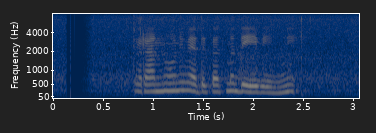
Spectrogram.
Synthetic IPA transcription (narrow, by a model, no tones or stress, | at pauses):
t̪əɾanːoːniʋæd̪əɡat̪məd̪eːʋenːi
